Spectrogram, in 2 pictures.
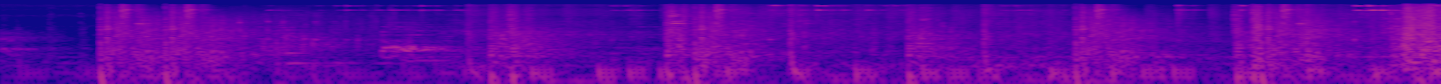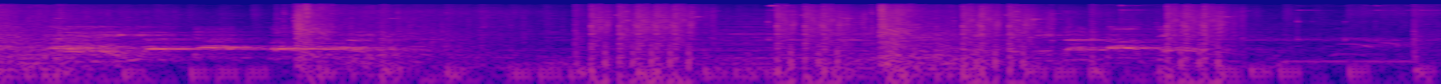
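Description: Pistol and SMG fire in Metro: Last Light crackles in repeated sharp bursts, some single shots and some rapid strings, loud and close throughout with thuds and impacts between.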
